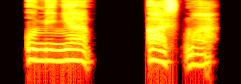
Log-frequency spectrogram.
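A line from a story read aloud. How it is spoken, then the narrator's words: Hoarse voice. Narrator (Russian): хрипло произнесла она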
